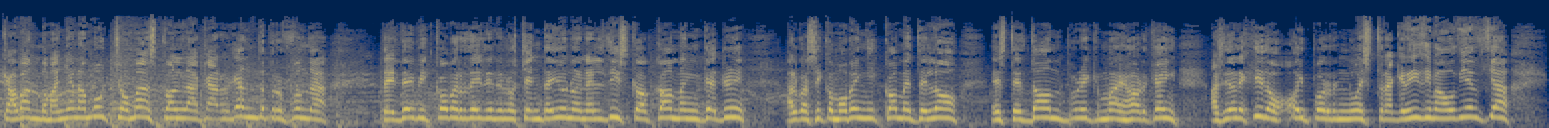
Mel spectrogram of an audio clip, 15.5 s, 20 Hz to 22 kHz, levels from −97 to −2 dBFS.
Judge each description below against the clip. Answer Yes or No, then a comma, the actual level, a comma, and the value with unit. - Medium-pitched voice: No, high, 245 Hz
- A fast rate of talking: No, average, 160 wpm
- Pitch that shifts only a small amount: Yes, narrow, 2.2 semitones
